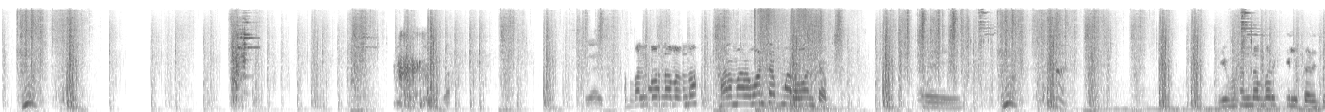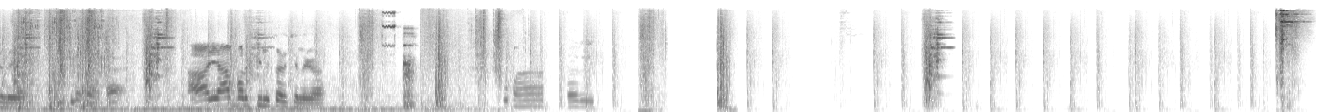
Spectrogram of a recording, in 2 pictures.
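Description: Footsteps patter quickly on grass and hard floors.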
